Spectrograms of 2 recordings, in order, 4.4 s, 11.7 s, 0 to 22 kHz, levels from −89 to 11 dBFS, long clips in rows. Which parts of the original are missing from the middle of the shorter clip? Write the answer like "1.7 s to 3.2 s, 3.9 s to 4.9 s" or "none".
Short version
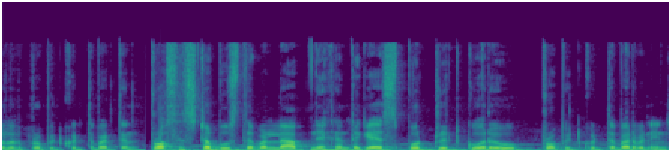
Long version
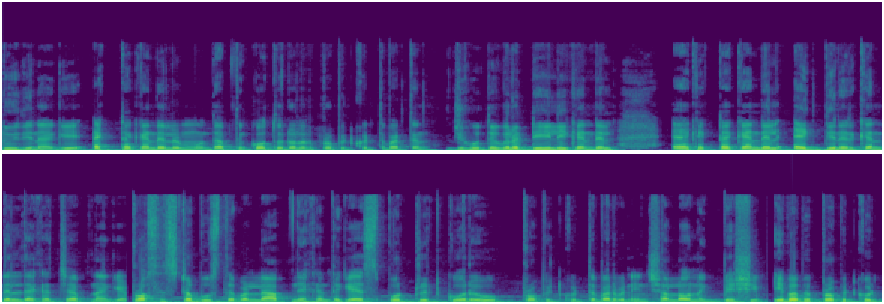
2.8 s to 6.6 s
